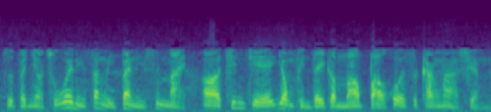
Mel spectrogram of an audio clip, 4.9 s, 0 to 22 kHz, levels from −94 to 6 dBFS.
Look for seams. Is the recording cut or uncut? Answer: cut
